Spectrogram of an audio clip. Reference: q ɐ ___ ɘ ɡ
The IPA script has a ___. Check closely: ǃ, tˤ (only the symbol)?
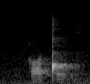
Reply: ǃ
